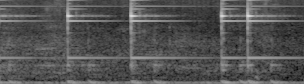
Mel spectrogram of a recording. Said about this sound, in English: Ring the bell.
